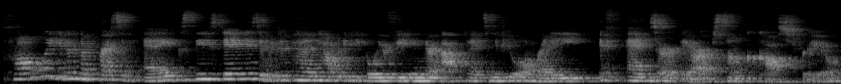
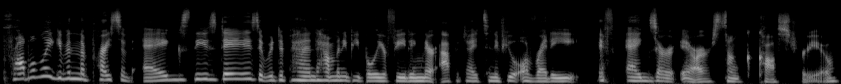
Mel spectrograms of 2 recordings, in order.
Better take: second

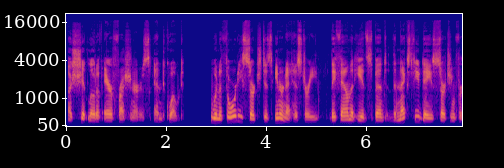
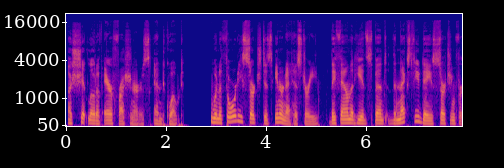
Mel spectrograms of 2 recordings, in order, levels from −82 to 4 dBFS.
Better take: second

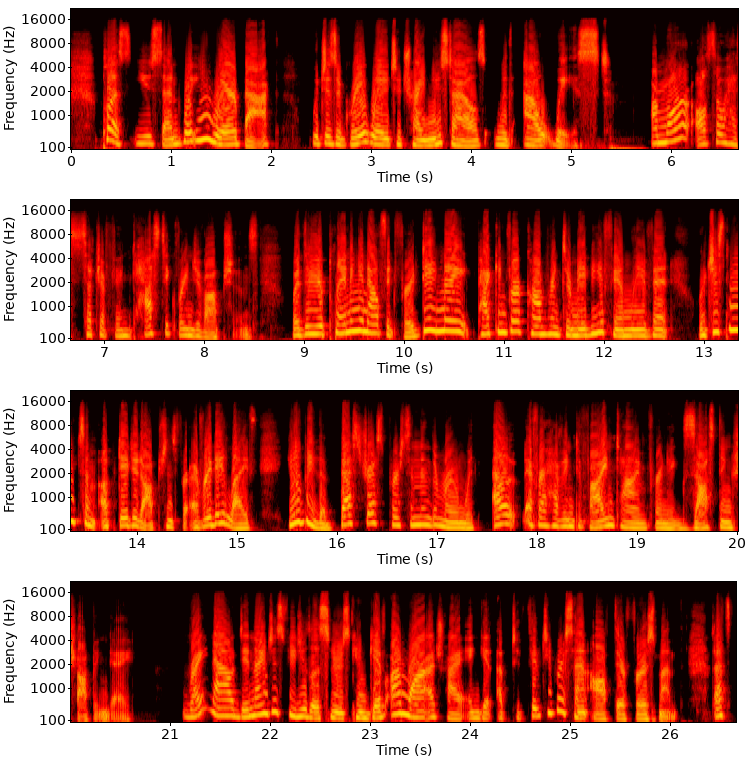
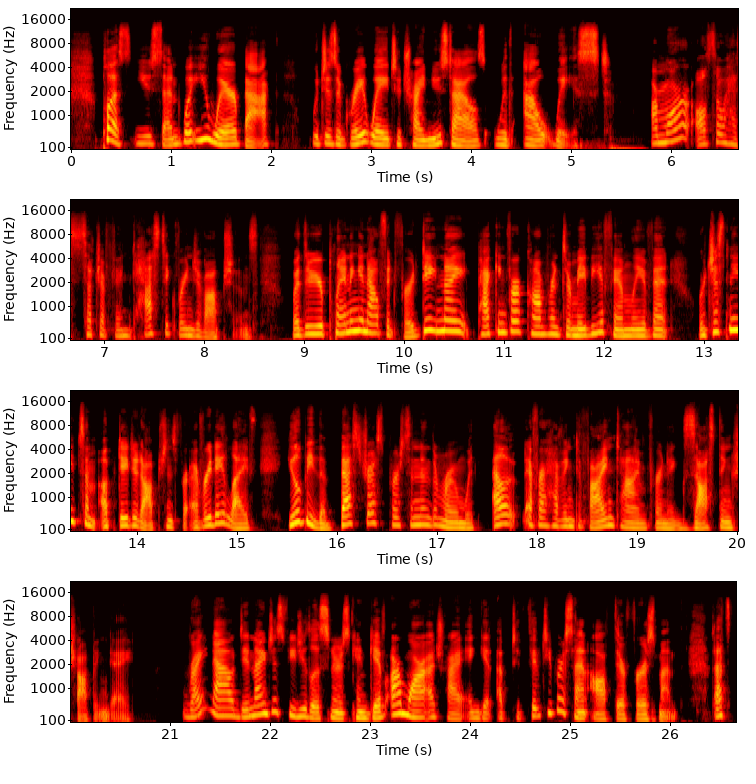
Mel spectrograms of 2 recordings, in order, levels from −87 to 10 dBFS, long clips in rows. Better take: second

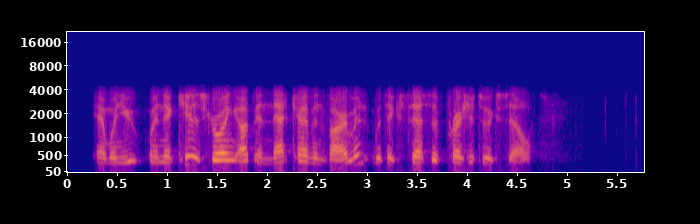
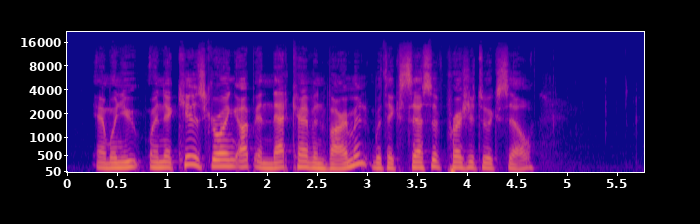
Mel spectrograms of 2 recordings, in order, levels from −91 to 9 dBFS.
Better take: second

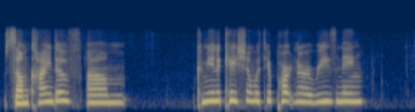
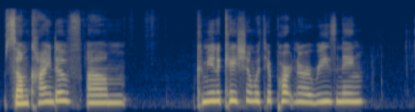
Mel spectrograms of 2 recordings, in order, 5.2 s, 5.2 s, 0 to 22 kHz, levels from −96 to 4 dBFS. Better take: second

